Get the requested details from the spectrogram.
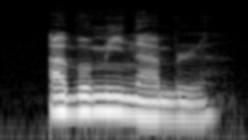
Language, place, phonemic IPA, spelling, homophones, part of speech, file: French, Paris, /a.bɔ.mi.nabl/, abominable, abominables, adjective, Fr-abominable.ogg
- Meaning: 1. absolutely loathsome; abominable 2. Exceedingly bad or ugly; abominable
